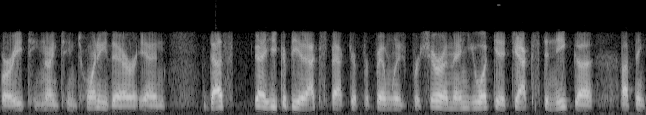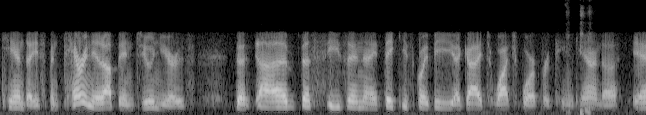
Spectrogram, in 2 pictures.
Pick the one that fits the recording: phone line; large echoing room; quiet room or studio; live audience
phone line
